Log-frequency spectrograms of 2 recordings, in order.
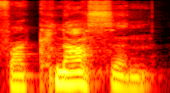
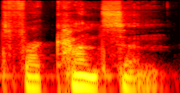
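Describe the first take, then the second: First: The middle syllable is said as 'knas'. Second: The middle syllable is said as 'kans'. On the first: The speaker calls it right. "it's probably pronounced farknasen" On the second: The speaker calls it wrong. "and not farkansen"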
